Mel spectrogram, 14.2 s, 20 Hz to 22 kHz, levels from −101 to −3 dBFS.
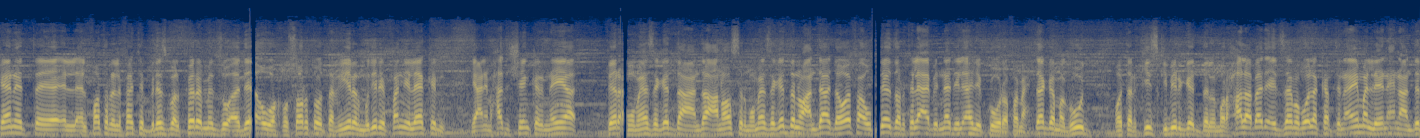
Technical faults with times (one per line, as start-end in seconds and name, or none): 2.50-2.57 damaged data in a compressed stream
6.18-6.28 damaged data in a compressed stream
8.72-8.81 damaged data in a compressed stream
